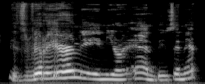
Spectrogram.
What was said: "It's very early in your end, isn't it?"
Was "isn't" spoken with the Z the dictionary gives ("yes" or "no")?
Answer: yes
